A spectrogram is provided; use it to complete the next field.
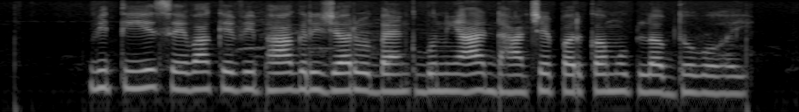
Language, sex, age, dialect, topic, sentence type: Magahi, female, 18-24, Southern, banking, statement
